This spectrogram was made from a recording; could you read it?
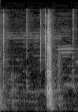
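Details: Toyota Innova remote central locking, after repairing two rat-chewed wires: a few quick mechanical clicks, then one sharp clunk as the locks throw; central locking actuators now working normally.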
